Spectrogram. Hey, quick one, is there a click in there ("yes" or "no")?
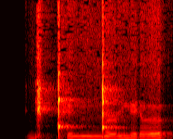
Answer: yes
